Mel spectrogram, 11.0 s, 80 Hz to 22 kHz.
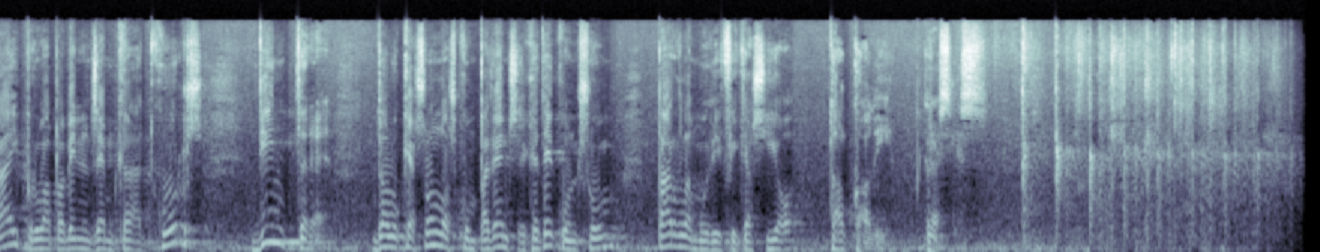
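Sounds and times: audience applauding: 8.5 - 10.9.

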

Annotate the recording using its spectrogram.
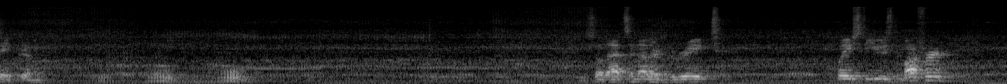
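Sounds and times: buffer motor humming: 0.0 - 10.0.

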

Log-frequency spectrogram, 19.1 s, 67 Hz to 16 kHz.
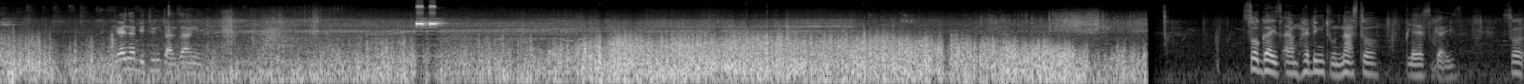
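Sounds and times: wind noise: 0.0 - 14.4
horn beeps: 5.2 - 5.6.

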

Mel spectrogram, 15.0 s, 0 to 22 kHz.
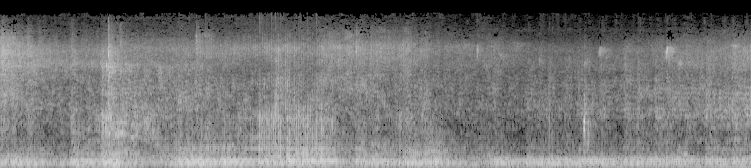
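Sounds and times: low motor hum: 0.0 - 15.0
faint voices: 1.7 - 5.7.

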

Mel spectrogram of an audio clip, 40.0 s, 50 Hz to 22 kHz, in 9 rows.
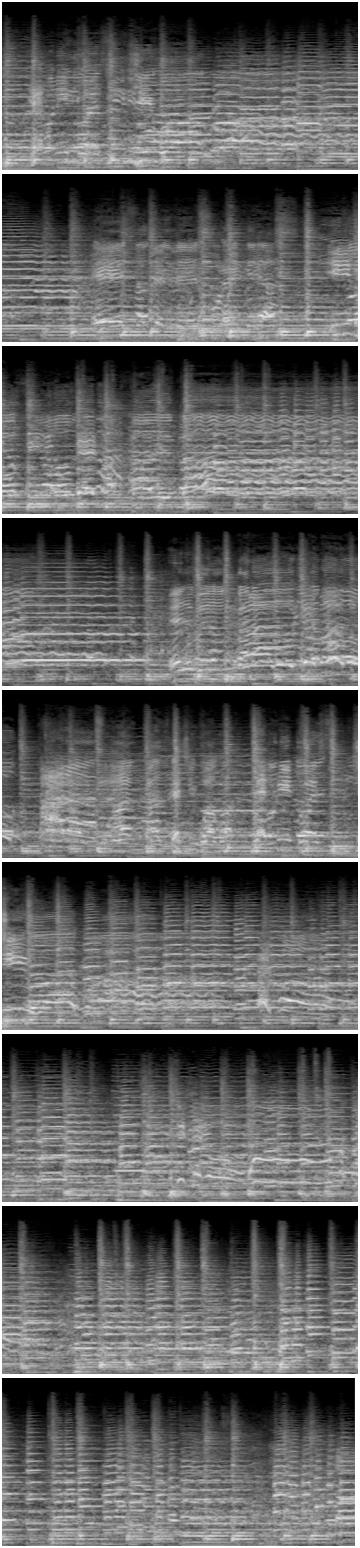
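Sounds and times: strummed guitars: 0.0 - 40.0.

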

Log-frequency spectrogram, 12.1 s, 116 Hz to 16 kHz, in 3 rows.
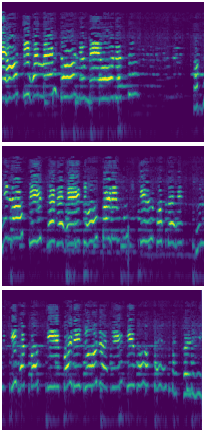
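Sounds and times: woman singing high melody: 0.0 - 2.8, 3.8 - 12.0
low musical accompaniment: 0.0 - 12.0.

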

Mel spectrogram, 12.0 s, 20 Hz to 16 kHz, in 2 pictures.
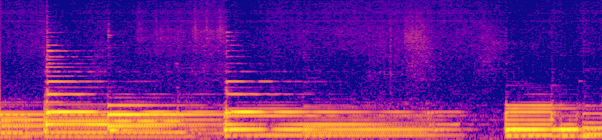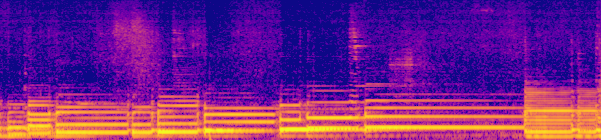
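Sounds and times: classical guitar duet: 0.0 - 12.0.

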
